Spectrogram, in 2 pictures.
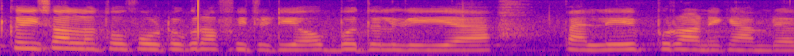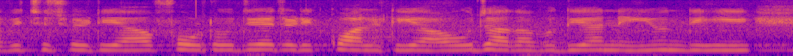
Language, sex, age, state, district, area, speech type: Punjabi, female, 18-30, Punjab, Gurdaspur, rural, spontaneous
